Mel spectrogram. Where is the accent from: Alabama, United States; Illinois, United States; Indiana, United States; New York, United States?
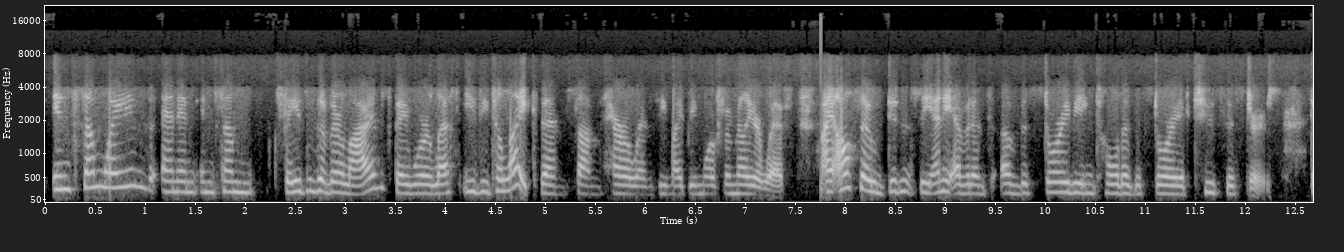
New York, United States; New York City; I grew up in New York City where they practiced.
